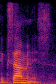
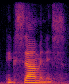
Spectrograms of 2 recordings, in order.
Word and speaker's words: exámenes: Okay, another word that I can demonstrate it on is the word exámenes.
